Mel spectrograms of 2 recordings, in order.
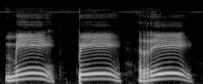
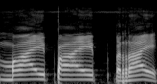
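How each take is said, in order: First: The vowels sound like the 'ay' sound. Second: The vowels glide like the 'eye' sound. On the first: The speaker calls it right. "ए की आवाज निकालो" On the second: The speaker calls it wrong. "माए पाए राय है"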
